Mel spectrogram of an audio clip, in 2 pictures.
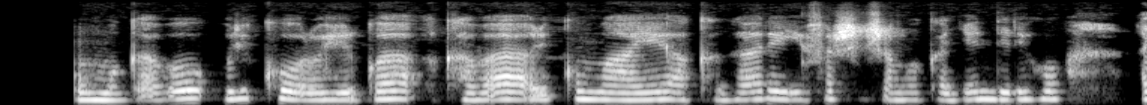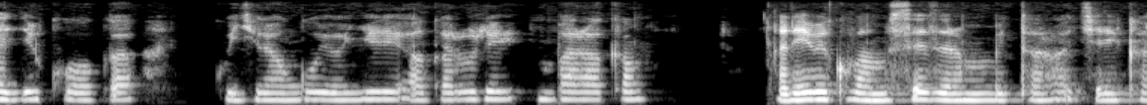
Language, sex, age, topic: Kinyarwanda, female, 25-35, health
